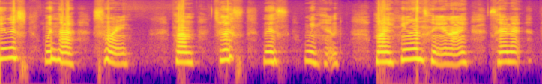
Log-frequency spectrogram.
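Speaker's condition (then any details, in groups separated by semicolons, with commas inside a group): Primary lateral sclerosis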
